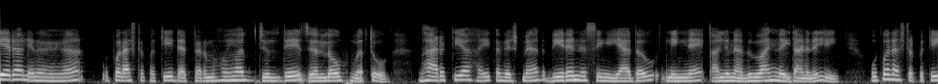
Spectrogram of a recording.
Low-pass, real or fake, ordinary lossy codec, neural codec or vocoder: 7.2 kHz; fake; none; codec, 16 kHz, 1 kbps, FunCodec, trained on LibriTTS, 50 frames a second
